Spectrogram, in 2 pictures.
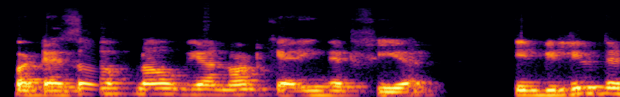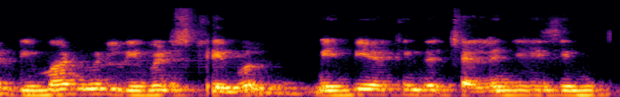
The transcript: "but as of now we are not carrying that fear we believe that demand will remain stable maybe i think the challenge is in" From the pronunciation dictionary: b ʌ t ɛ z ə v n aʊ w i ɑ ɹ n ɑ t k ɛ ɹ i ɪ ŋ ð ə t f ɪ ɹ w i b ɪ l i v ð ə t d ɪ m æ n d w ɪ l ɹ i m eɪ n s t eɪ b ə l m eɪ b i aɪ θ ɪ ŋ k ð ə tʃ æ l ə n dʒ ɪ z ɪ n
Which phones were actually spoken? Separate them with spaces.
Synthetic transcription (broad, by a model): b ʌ t ɛ z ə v n aʊ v i ɑ ɹ n ɑ t k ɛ ɹ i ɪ ŋ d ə t f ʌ ɹ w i b ɪ l i v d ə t d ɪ m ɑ n d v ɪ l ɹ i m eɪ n s t eɪ b ə l m eɪ b i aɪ t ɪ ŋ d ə tʃ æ l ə n dʒ ɪ z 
